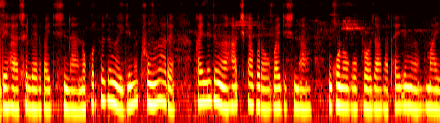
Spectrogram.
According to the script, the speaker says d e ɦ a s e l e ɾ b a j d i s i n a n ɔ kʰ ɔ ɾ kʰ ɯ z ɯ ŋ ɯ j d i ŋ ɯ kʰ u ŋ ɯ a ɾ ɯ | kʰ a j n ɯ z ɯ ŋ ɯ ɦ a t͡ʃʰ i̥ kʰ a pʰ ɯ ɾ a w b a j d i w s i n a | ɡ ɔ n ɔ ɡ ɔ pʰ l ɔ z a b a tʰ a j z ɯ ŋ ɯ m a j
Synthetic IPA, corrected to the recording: d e ɦ a s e l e ɾ b a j d i s i n a n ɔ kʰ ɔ ɾ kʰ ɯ z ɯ ŋ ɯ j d i n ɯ kʰ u ŋ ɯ a ɾ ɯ | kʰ a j n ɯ z ɯ ŋ ɯ ɦ a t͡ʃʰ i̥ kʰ a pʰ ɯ ɾ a w b a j d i s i n a | ɡ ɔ n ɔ ɡ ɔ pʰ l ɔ z a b a tʰ a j z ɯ ŋ ɯ m a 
